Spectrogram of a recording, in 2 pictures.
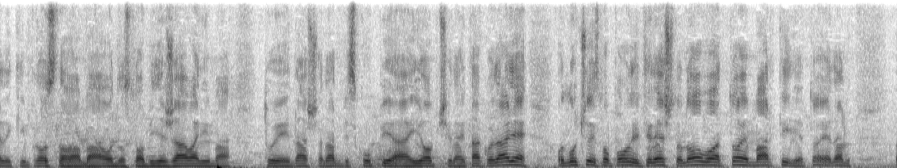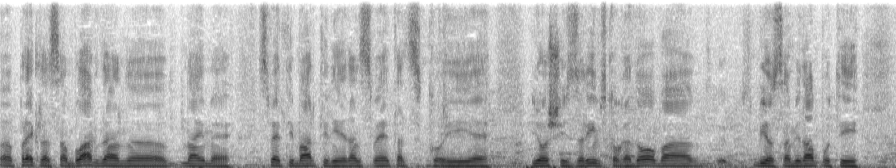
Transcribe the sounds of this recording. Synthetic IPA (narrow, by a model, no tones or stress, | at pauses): elikimpɾo̞slˠaʋa̰mao̞d̪no̞snoobiʎe̞ʒaːʋaɲimat̪uːjenaʃanad̪̚biskupijaio̞pt͡ʃinait̪ako̞d̪aʎe̞ | o̞d̪luːt͡ʃilismo̞pomod̪it̪ine̞ʃt̪o̞no̞ʋo̞at̪o̞ːje̞maɾt̪iɲet̪o̞jee̞d̪an | pɾe̞kɾasanblˠaɡd̪anːaime̞̰ | sʋe̞ːt̪imaɾt̪injeje̞d̪ansʋe̞ːt̪at̪sko̞jije̞ | jo̞ʃizɾiːmsko̞ɡad̪o̞ba | bio̞saminaput̪i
